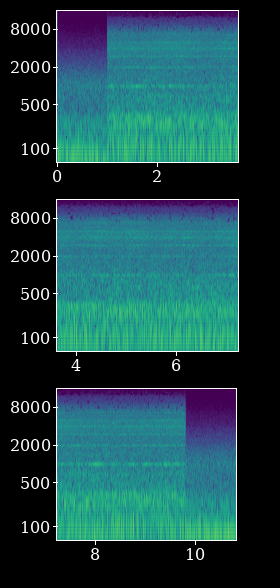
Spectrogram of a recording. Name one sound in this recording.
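Jet engines roar loudly with a high, steady whine.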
